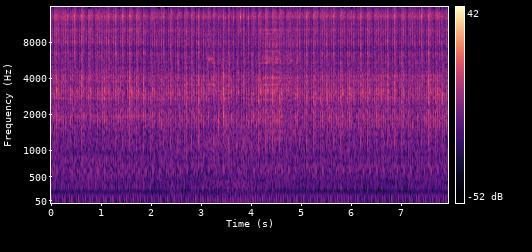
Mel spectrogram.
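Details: Kubota B7100 tractor after replacing chipped gearbox gears and worn bearings: regular, even diesel chug at idle with no whine or grinding from the drivetrain, all gears mesh; normal running.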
